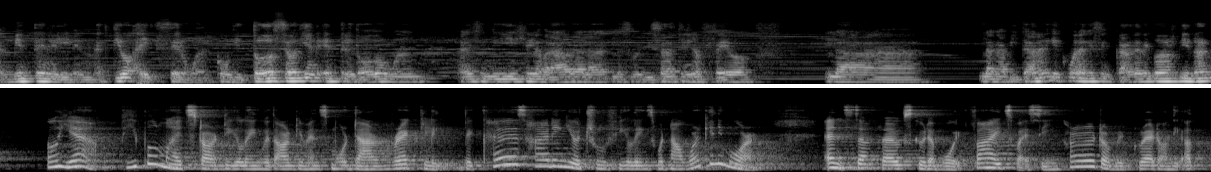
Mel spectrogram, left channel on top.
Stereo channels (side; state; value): both; different; correlation 0.00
